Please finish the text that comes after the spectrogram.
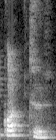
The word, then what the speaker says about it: côte: Donc ici, côte, l'hôpital, là aussi la prononciation de O, pardon, n'a pas changé.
